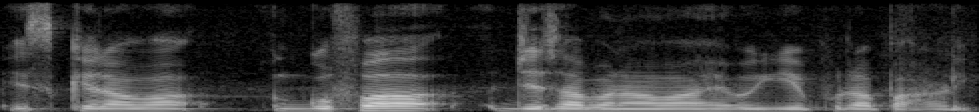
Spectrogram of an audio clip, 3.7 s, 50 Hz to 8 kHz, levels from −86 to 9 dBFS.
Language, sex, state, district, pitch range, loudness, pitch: Hindi, male, Madhya Pradesh, Dhar, 135-155 Hz, -20 LUFS, 145 Hz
